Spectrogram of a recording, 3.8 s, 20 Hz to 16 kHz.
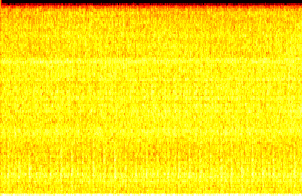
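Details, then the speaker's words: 2JZ-GTE turbo six in a Mercedes SL500 swap with 6-speed manual, started to check whether it runs on six cylinders; lumpy shaking idle with uneven low thump. Misfire, two cylinders dead. "I'd like to hear if it's running on six cylinders and kind of get some hope back in our lives of course yeah please be fixed please be randomly fixed even though you were randomly broken go ahead stop turn the key on [Music] I don't think so doesn't sound great"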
